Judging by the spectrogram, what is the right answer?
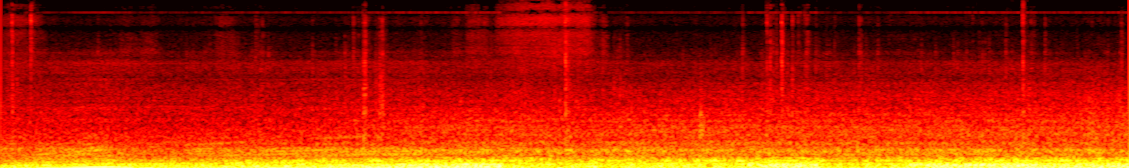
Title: Recently went in for roll bar bush replacement, comes out with humming sound. Not wheel bearings??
